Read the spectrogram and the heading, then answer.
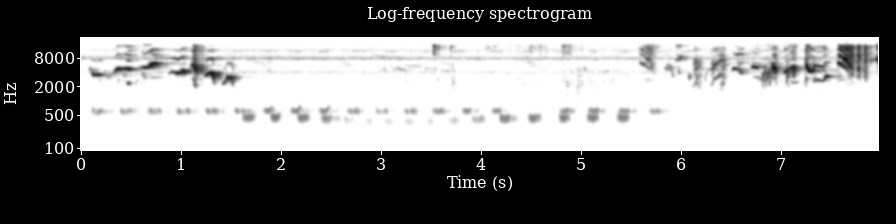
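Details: Oriental magpie-robin sound used to lure a young wild male: brief high whistled and scratchy phrases at the start and end, with a long regular series of low soft double-pitched piping notes between, about four per second.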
